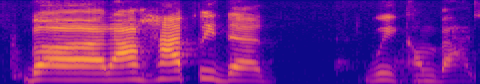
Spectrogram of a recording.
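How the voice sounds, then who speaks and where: A woman with a high pitch and a Spanish accent talks at a fairly slow pace with ordinary pitch variation, the sound dry and close with no echo. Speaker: professional racquetball player. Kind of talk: interview. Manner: halting.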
